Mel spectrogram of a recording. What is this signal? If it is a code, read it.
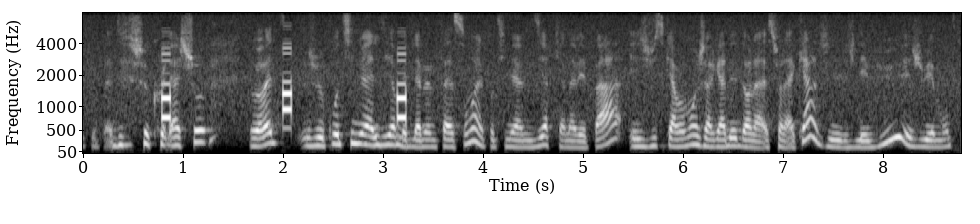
DTMF, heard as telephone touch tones, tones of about 80 ms, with speech in French. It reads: 4 0 4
